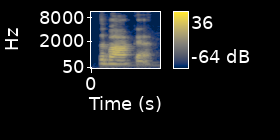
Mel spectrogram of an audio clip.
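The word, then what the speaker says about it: Zabka: How you pronounce his last name again? William what? Zabaka.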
